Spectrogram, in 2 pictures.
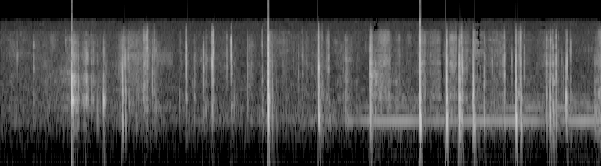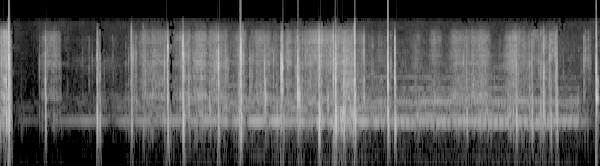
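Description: Close handling noise: many irregular sharp clicks and knocks with rubbing, as the webcam is moved and a drumstick is handled near it. A steady low hum comes in about a third of the way through and holds to the end.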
